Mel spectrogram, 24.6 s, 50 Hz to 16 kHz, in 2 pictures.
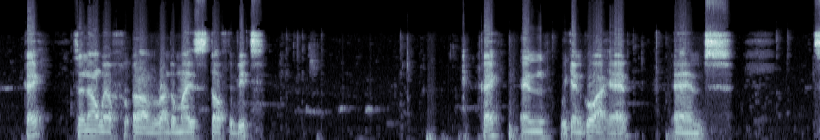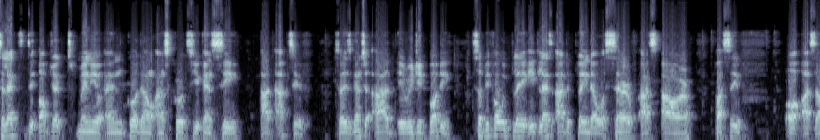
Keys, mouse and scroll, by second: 1.2-2.5 middle drag, 2.5 t, 3.7 click, 4.3 alt+a, 4.5-6.2 middle drag, 6.2 KP_1, 6.8-7.1 scroll up 1, 7.1 shift+z, 7.4-8.0 scroll down 2, 8.0 b, 9.3-9.7 middle drag, 9.7 shift+z, 11.8-14.9 drag, 17.3-18.0 middle drag, 18.0-18.4 scroll down 3, 18.4-18.7 middle drag, 18.7 scroll up 1, 18.8 KP_1, 19.5 alt+a, 19.5 middle click, 20.1 shift+a, 21.5 s, 22.6 s, 23.4 s, 24.4-24.6 middle drag.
